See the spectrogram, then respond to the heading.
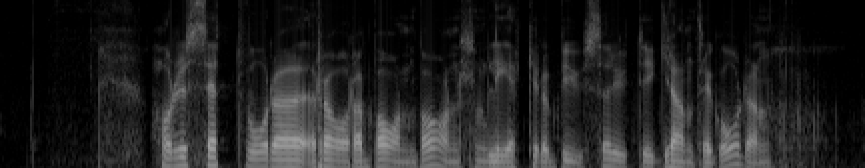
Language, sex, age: Swedish, male, 29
